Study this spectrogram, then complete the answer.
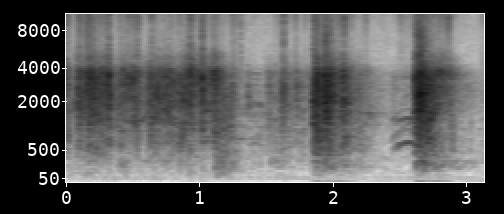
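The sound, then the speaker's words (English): A wooden door is smashed in with a splintering crash as someone walks through it. Crackling, cracking wood builds up and ends in two loud impacts. “Just a minute, I'll open the door. Never mind, I'll walk through it.”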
